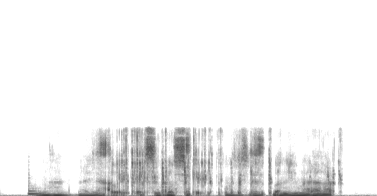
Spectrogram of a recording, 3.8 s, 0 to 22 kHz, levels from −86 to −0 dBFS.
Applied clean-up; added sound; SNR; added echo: neural diffusion model UNIVERSE++.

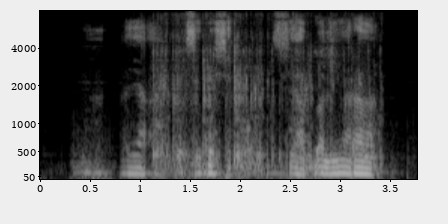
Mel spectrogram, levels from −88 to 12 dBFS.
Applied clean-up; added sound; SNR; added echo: neural separator model SepFormer DNS4.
